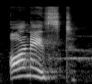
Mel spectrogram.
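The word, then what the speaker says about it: honest: बरोबर आहे तिसरा बिफोर ऑनेस्ट त्याचा नेस्ट उच्चार करू नका नाही तिथ ऑनेस्ट जरी स्पेलिंग मध्ये असलं तरी त्याचा उच्चार ऑनेस्ट करायचा काय करायचा ऑनेस्ट तर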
